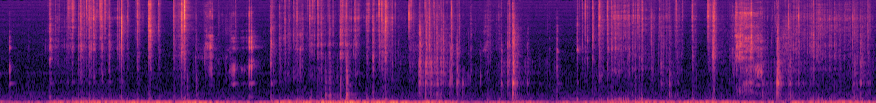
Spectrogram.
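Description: A solid white dry soap bar with a blue and glitter painted coating is held in the hand and carved with a metal utility blade, peeling off white curls. Dense, irregular dry scraping and crackling strokes come in quick bursts with bright, crisp edges over a steady low rumble.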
